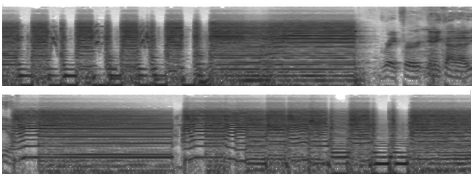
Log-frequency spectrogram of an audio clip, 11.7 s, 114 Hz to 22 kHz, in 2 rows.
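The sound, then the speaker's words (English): Loud, crunchy distorted electric guitar through a greenback-loaded 4x12 cabinet sound with a blend of a 57 and a 121 microphone, on channel 2 of an HX Effects unit, playing chords and sustained notes with a thick, saturated tone, a brief pause midway where a voice speaks, then the heavy guitar resumes. “This is now a green back loaded 412 with a blend of a 57 and a 121 on it.”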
